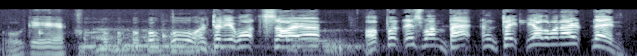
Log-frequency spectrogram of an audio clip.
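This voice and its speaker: A man's voice: high voice, big pitch swings, normal speed. A man voicing a kindly, put-upon cartoon servant with a British accent, muttering fussily and deferentially to himself. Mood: flustered. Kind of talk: British cartoon character acting. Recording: noisy soundtrack with constant background sounds.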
